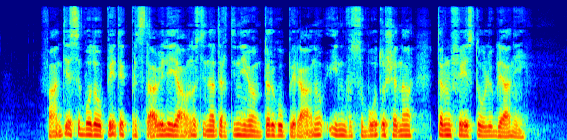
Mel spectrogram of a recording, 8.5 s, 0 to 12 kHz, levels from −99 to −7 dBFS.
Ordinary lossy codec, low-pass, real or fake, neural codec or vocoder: AAC, 32 kbps; 9.9 kHz; fake; vocoder, 22.05 kHz, 80 mel bands, Vocos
